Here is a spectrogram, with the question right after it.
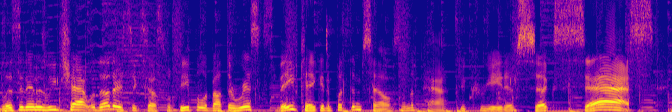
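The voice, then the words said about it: Projected radio announcer voice. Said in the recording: “It's just your radio voice. ... It's my supported voice. Like, with the musical theater training, ... when I start projecting, that's my diaphragm pushing up.”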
